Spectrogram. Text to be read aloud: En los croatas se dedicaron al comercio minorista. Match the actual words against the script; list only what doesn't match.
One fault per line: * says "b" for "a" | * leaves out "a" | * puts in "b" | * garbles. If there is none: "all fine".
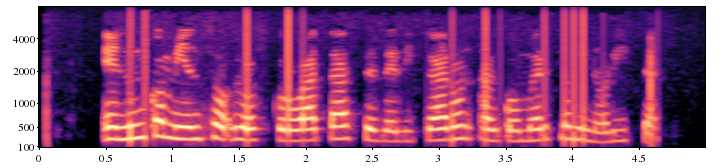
* puts in "un comienzo"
